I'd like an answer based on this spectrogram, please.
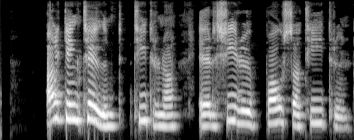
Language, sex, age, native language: Icelandic, male, 18-19, Icelandic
